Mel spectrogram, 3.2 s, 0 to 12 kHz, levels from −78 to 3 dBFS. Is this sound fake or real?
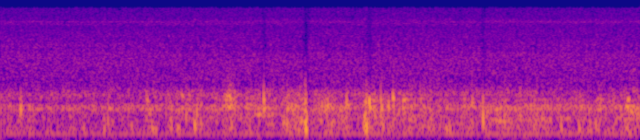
real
